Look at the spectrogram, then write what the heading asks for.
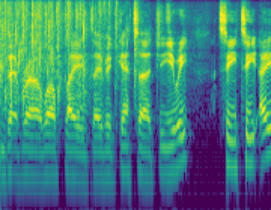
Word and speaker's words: Guetta: Guetta. It's the correct answer. I like the way you're pronouncing it so that Debra can spell it. Spell Guetta or "Getta".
